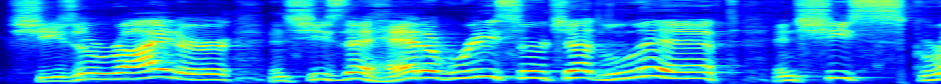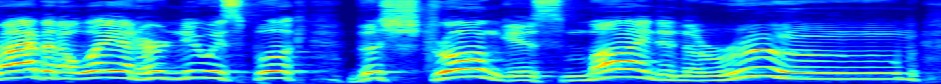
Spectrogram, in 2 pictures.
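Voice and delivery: high sing-song showman intro; sing-song like a lounge emcee; ringmaster. Acted. Musical guest intro.

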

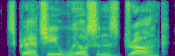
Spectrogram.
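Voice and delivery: high, loud alarmed cry; cried out. Acted. Young man at the door warns the saloon, crying out. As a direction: burst in shouting the warning. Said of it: "He cried".

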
